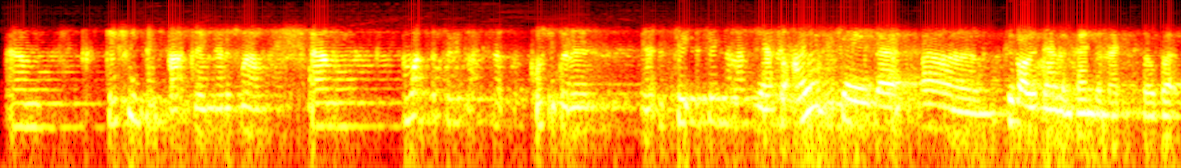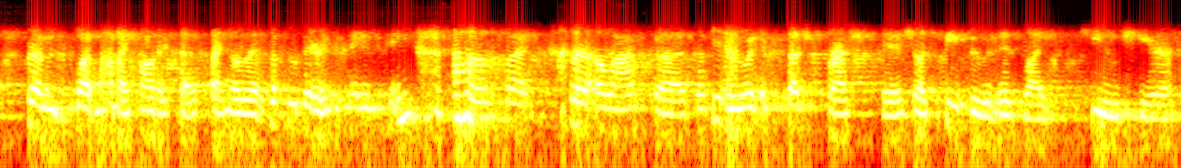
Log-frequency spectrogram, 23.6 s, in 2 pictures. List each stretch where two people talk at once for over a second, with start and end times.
7.5-9.0

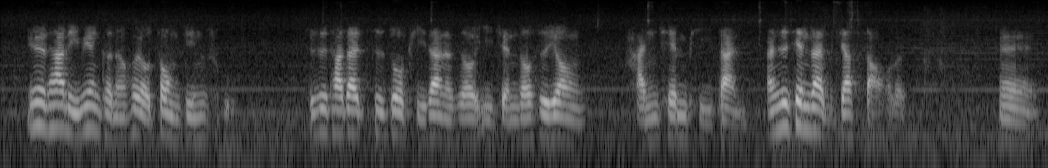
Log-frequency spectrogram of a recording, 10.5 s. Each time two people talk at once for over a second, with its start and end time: none

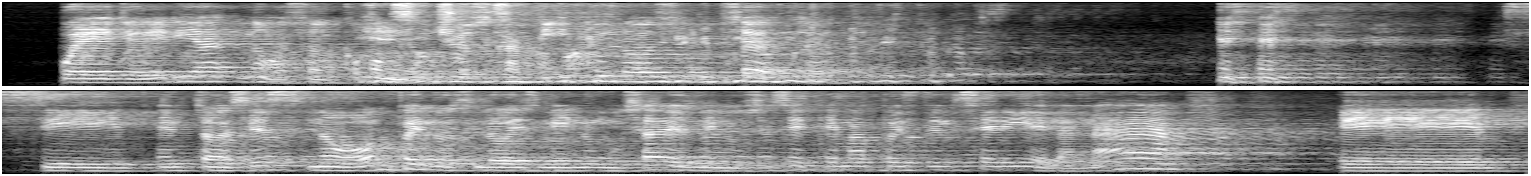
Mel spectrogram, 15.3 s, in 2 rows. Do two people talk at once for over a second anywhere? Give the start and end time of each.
1.8-4.2

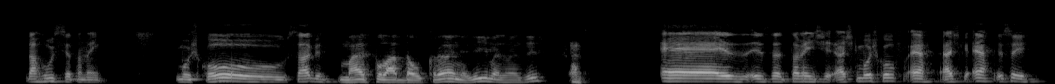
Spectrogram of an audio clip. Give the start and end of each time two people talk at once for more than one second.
none

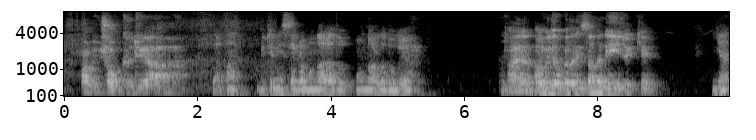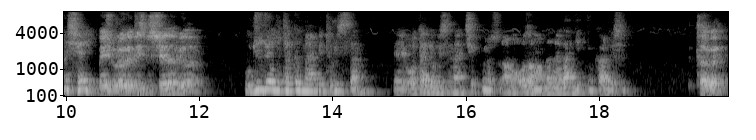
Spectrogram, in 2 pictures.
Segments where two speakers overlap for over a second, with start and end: none

